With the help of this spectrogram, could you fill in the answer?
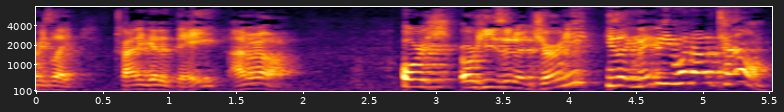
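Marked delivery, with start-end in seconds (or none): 4.5-5.5 high-pitched teasing suggestion; playful jeer, pitched up; mocking. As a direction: offer a taunting mock excuse. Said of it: "Elijah mocked them".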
